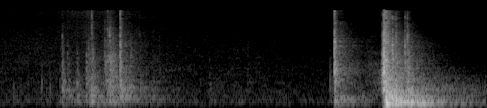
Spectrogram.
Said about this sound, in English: And then the door opened and my third option walked through the door. My problem had actually come to me.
